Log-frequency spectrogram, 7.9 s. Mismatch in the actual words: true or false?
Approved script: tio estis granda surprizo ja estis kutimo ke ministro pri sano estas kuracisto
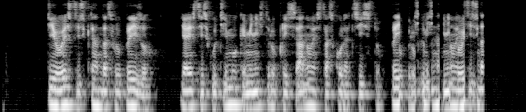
true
